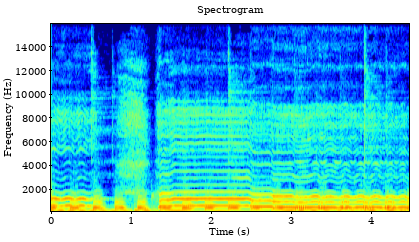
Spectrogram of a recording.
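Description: A woman singing with a live band: she holds long notes with vibrato, pausing briefly just under a second in. The band plays a steady bass line and a short chord figure that repeats several times a second.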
